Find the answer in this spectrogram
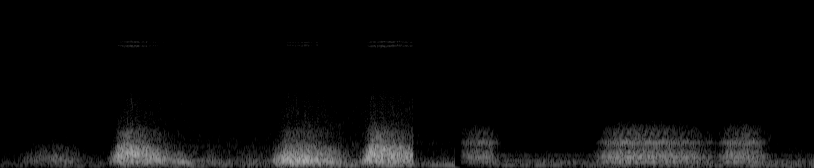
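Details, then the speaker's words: Normal laryngotracheal breath sound heard on auscultation: harsh, hollow rushing breath sounds with a clear pause between phases; tracheal breathing. "el pulmón el soplo larín otra que suena así"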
